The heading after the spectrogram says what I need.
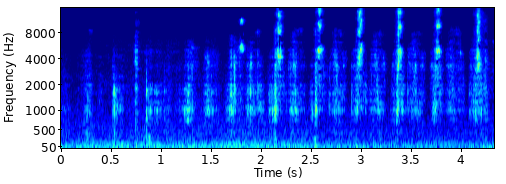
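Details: Lada Granta FL, 90 hp: sharp, high squeaks repeat about twice a second as the door is rocked, from dry door lock striker bushings, front passenger door suspected; before lubrication.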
